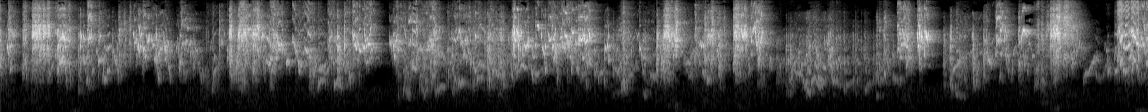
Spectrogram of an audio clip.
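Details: Pet budgerigars, kept as company for other parrots, chatter without pause in a dense, scratchy warble of squawks, clicks and rapid twittering notes, with short bright squeaks rising above the flow.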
